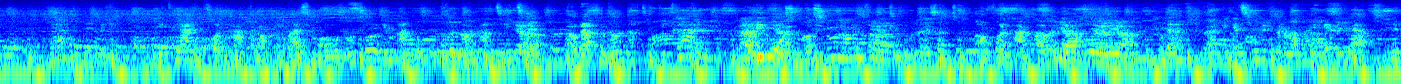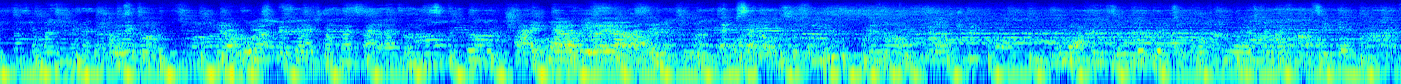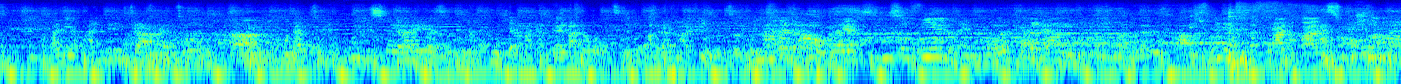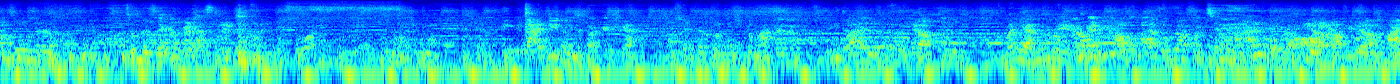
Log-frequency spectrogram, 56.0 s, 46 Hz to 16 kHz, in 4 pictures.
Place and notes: Sedansberg, Wuppertal, Deutschland - schützeneck
schützeneck, schützenstr. 109, 42281 wuppertal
